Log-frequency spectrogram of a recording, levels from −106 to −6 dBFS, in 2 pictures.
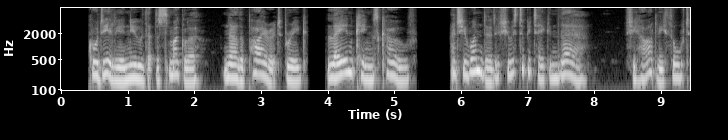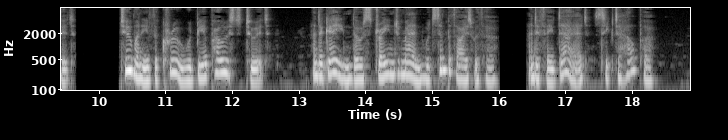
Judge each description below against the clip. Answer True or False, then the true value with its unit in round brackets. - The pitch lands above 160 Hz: True (190 Hz)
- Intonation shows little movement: False (5.3 semitones)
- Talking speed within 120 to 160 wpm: False (170 wpm)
